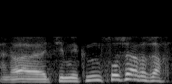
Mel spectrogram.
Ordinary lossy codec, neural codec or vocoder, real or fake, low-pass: AAC, 16 kbps; codec, 16 kHz, 2 kbps, FunCodec, trained on LibriTTS, 25 frames a second; fake; 3.6 kHz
